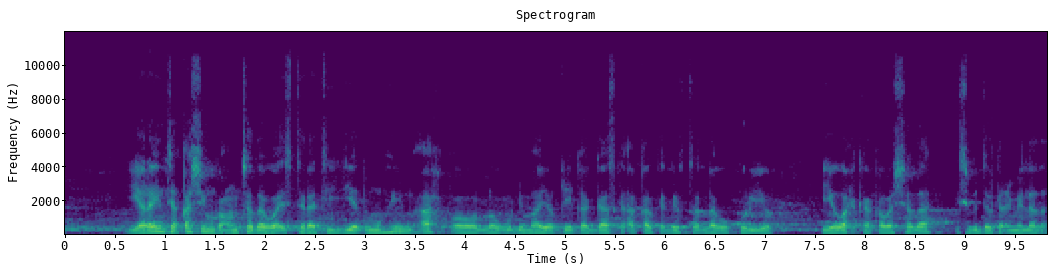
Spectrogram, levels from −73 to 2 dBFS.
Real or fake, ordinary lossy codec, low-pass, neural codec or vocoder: real; Opus, 32 kbps; 10.8 kHz; none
